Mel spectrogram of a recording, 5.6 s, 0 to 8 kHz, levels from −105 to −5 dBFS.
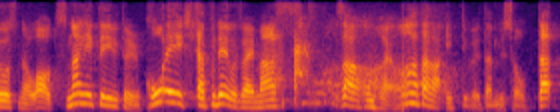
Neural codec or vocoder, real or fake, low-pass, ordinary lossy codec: codec, 24 kHz, 0.9 kbps, WavTokenizer, medium speech release version 2; fake; 7.2 kHz; none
